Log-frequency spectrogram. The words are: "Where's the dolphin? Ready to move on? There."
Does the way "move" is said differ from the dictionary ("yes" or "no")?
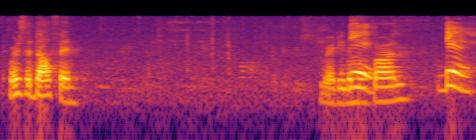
yes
